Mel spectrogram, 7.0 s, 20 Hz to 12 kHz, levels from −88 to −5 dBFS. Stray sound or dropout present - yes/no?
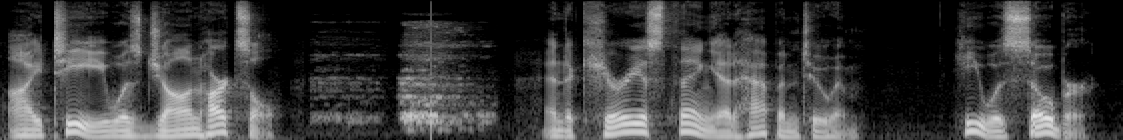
yes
